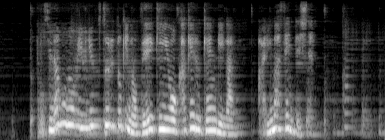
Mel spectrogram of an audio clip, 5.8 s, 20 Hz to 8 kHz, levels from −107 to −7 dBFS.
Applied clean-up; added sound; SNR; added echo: neural mask model DeepFilterNet 3.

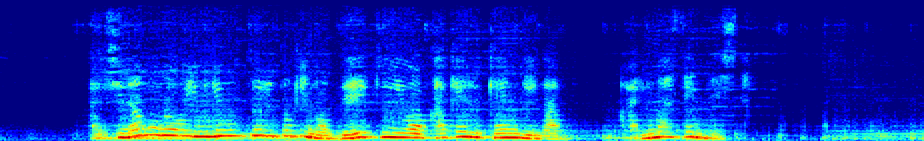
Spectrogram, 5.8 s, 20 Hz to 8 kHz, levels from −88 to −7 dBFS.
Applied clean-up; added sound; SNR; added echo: neural separator model SepFormer DNS4.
